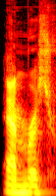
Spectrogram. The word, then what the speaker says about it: Emrys: But Friday, I will be doing a collab with Emrys Rhymes with Abyss, who is a wonderful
